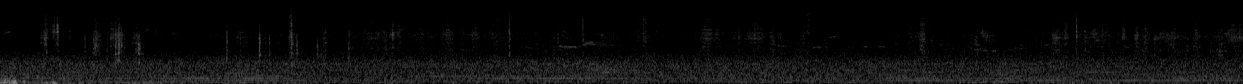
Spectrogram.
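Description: Garden twine rustles as it is tied around canes.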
